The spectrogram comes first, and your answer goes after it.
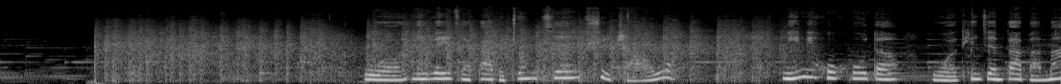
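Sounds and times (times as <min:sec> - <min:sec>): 
firecrackers crackling: 0:00.9 - 0:09.2
speech: 0:03.6 - 0:06.9, 0:07.8 - 0:10.6.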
